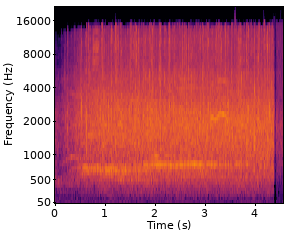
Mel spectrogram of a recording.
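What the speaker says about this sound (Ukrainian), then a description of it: "Аудиторія раз за разом піднімається і аплодує 47-му президенту стоячи" A large audience breaks into sustained applause for the 47th US president's speech, rising in a standing ovation; dense, steady clapping swells after a brief start and carries on evenly before cutting off abruptly.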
